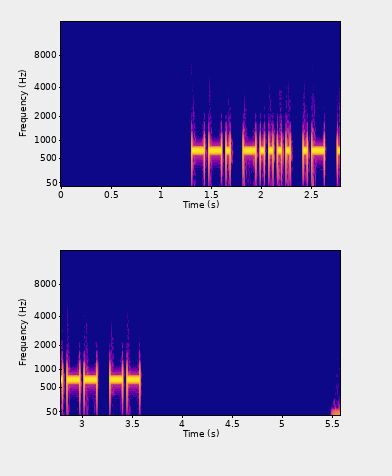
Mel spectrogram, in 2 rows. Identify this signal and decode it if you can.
Morse code, heard as a keyed tone, about 28 wpm, 700 Hz. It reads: G6AWM
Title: DXCC-100 Call Signs - 5 Characters - 28wpm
